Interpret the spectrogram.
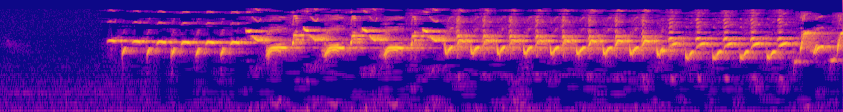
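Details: Trained European goldfinch, a silvestrismo bird, singing clean song in the Diego Murcia and Zujareño styles: after half a second of silence, rapid high twittering phrases, liquid trills and tinkling notes run continuously, dense and bright, with no other sounds.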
